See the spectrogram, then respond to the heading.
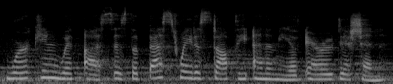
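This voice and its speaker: A woman's voice: high voice, fairly quick, natural voice. An actress playing an uncanny memory spirit who poses as a perky girl in a video game, teasing, breezy and persuasive. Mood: sly, persuasive. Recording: long hall reverb, game music behind.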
